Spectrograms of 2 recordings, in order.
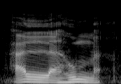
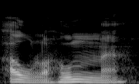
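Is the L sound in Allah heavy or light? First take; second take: light; heavy. First: The L is said light and thin. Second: The L is said heavy and thick. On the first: The speaker calls it wrong. "Ini cara membaca yang salah" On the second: The speaker calls it right. "yang benar"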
